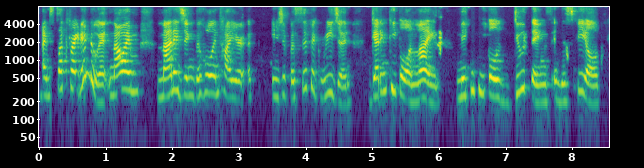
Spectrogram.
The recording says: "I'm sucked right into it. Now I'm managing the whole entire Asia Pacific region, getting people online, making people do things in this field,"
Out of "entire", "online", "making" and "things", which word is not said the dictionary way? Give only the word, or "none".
none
